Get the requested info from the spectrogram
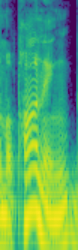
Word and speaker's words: Mponeng: The deepest mine in the world is the Mponeng gold mine in South Africa, and that is spelled M P O N E N G.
